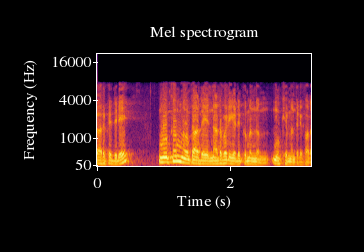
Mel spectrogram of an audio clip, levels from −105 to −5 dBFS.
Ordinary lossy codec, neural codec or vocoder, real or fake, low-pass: none; codec, 16 kHz, 8 kbps, FunCodec, trained on Chinese and English, 25 frames a second; fake; none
